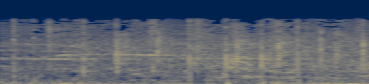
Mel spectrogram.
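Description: A small group applauding, with scattered, irregular claps sounding steadily for about three seconds at moderate volume rather than a thunderous ovation.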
